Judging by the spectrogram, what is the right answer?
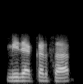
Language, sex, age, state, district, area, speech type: Telugu, male, 18-30, Telangana, Khammam, urban, conversation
